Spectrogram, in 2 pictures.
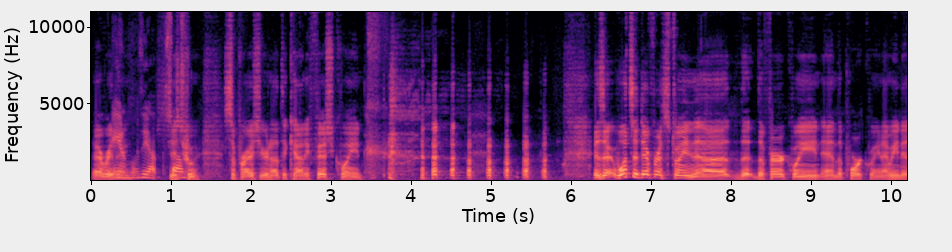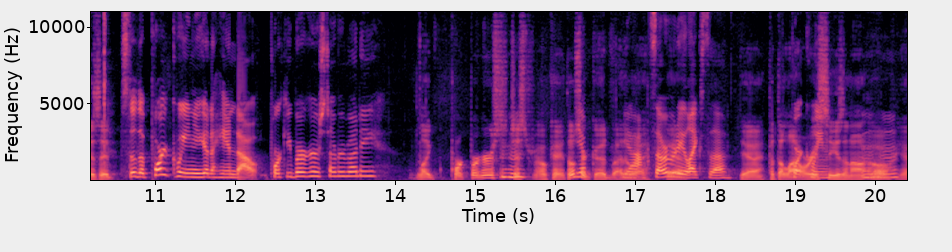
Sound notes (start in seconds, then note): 3.6 laughing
